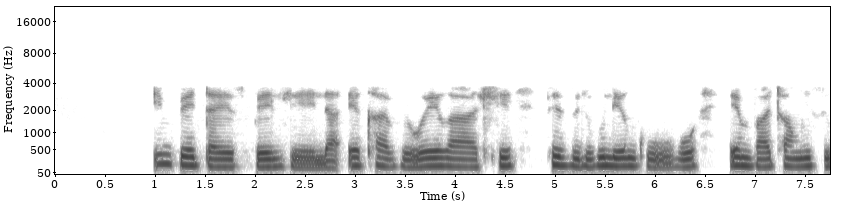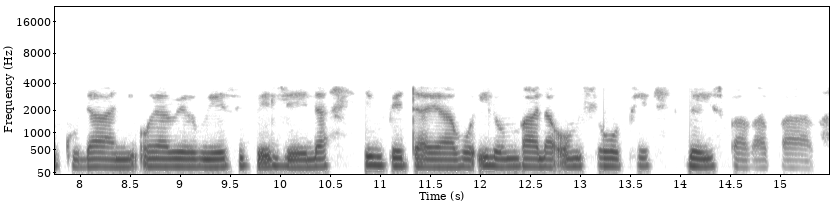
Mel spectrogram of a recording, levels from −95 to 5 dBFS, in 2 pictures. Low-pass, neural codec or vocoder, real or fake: 3.6 kHz; none; real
